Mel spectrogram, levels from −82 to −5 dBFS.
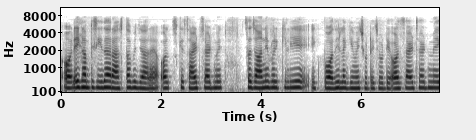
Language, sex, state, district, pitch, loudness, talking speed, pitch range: Hindi, female, Delhi, New Delhi, 225 Hz, -17 LUFS, 215 wpm, 215-235 Hz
